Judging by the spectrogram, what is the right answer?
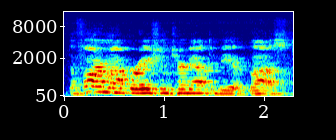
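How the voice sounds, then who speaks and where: A man reading stage directions as narrator at an opera table read, with a theatrical, deliberate storytelling delivery. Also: a little high, animated, fairly bright tone, far from the mic, slight background noise. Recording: roomy echoing recording from afar, guitar music.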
